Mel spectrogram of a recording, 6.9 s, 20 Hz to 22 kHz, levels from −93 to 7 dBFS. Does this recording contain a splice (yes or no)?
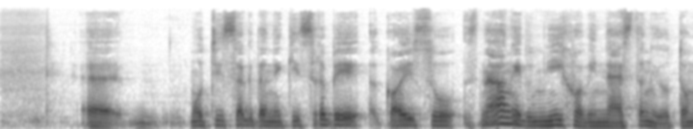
yes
